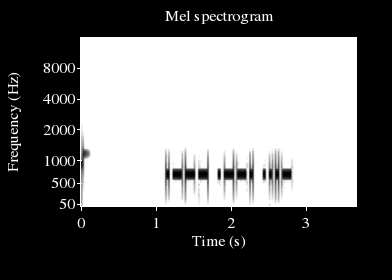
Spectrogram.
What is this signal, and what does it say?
Morse code, heard as a keyed tone, about 28 wpm, 700 Hz. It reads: JPV
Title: USA Call Sign Postfixes - 3 Letters 28wpm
